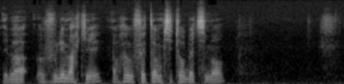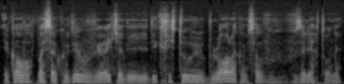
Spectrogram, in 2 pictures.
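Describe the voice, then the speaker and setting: A man with a hoarse, worn-out, sick-sounding voice, giving a casual, hesitant walkthrough as a gaming video host. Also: mid-range voice, little pitch movement, brisk, a little mellow, dry recording. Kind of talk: casual game item walkthrough.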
